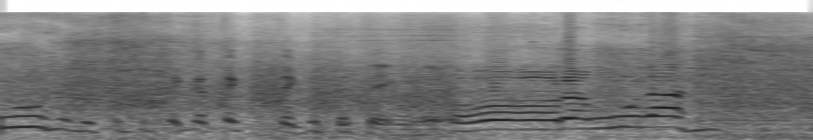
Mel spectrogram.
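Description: A man singing a Malay pop song, short phrases at first and then long held notes in the second half, over steady road traffic.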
